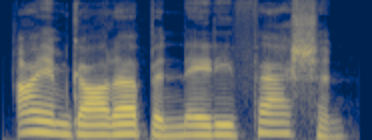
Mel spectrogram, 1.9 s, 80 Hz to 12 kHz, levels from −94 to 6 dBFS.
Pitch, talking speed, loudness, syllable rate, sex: 190 Hz, 225 wpm, -16 LUFS, 6.2 syllables/s, female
